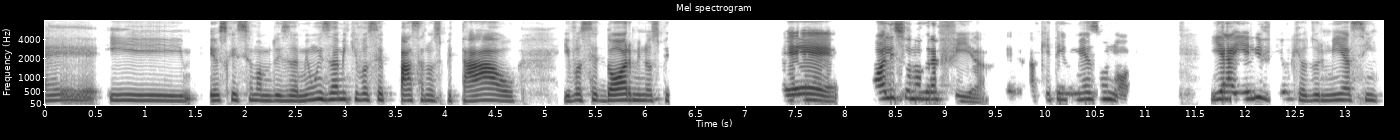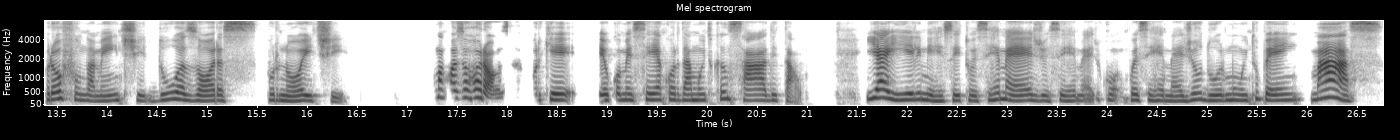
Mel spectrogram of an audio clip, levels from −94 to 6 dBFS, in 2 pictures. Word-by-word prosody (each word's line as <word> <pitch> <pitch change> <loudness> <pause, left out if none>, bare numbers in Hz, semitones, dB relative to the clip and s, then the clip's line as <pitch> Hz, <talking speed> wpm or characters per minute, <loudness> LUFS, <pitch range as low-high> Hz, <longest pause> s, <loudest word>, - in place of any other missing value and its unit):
eh, 110 - -6
e 190 -6 -3
eu 190 - +1
esqueci 200 +2 -2
o - - -2
nome 185 -2 -2
do 185 - -4
exame, 180 +1 -1
um 230 +3 0
exame 230 0 +2
que 230 -1 -6
você 215 0 -2
passa 195 -2 +2
no 195 - -3
hospital 180 0 +4 0.5
e 175 - -2
você 205 +1 -2
dorme 200 +2 +5
no 190 - -3
hospi 235 +6 -7 1.2
É! 200 -3 +7 0.4
Polissonografia, 240 - +2 0.2
é, - - -11 0.2
aqui 215 - -11
tem 225 -1 -4
o 215 - -11
mesmo 235 +1 -1
nome. 220 - -2 0.8
E 245 - +3
aí 245 -1 +4
ele 260 +5 +2 0.2
viu 245 - -11
que 235 -4 -10
eu 190 - -2
dormia, 195 +2 -2
assim, 200 -1 -4
profundamente, 195 -4 -2
2 200 +3 -2
horas 185 0 -1
por 200 -1 -6
noite. 180 -3 -2 0.9
Uma 300 - -1
coisa 275 0 -1
horrorosa. 265 - +2 0.2
Porque 210 - 0 0.2
eu 200 0 +1
comecei 215 +1 -2
a 215 - +1
acordar 210 -2 -3
muito 205 0 -4
cansada 195 -5 -1
e - - -5
tal, 190 - -8 0.6
e 275 +3 +2
aí 235 -7 +5
ele 220 +1 +1
me 200 -3 0
receitou 180 +2 -4
esse 180 +3 -6
remédio, 190 -4 0
esse 180 +2 -6
remédio 185 +4 -7
co 200 -1 -9
com - - -7
esse 195 0 -3
remédio 180 +1 -4
eu 230 - -4
durmo 190 0 -2
muito 195 +5 -4
bem, 210 -1 -1
mas, 280 +7 +6
200 Hz, 160 wpm, -23 LUFS, 185-220 Hz, 1.2 s, É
